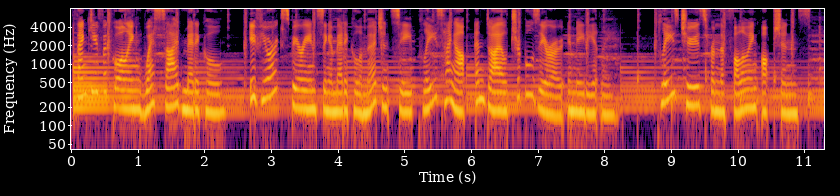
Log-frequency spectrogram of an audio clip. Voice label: On Hold; English (North American)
